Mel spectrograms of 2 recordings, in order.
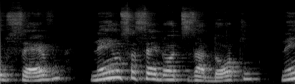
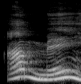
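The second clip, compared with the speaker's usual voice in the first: loud, higher, resounding amen; emphatic assent; 5 semitones higher, 8 dB louder than usual. A narrator's reading. Benaia answering the king's decree, emphatic assent. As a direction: proclaim your agreement loudly.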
